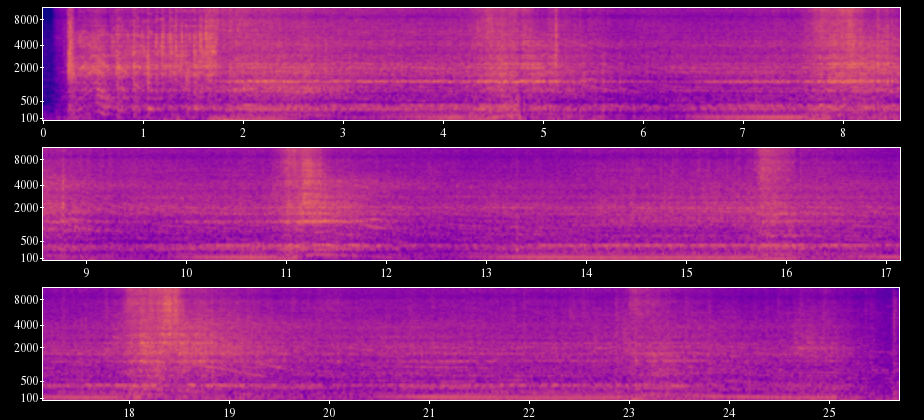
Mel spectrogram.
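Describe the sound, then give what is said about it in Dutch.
A car engine with a single small exhaust pipe in the middle underneath revs repeatedly, roaring up in pitch and dropping back to a rumbling idle several times in a steady rhythm, loud with no talking. “Dus het feit dat er maar één uitlaatje in het midden onder zit”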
